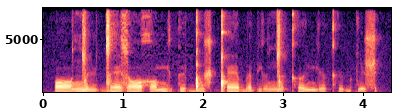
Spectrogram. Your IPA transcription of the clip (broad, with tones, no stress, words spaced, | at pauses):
ɔː˥˩ ŋ͡ǀyː˦˥ɡ͡ǀɛː˥˩zɔː˦˥ xɔ˨˩mʲɵ˥˩ ky˥˧ɡ͡ǃy˥˩ʂǃʼɛː˦˥ bɛ˥˩pʲɵː˥˩ŋ͡ǀø˨˩ kʰɵ˥˧i̯mʲøː˦˥kʰy˦˥bki˥˧ʂ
